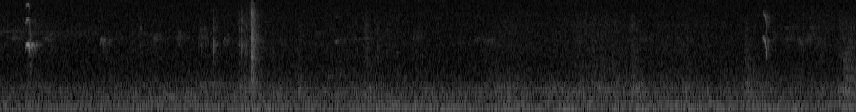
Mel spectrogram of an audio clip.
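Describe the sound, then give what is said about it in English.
Newly hatched baby birds call from a nest in a few faint, thin, high-pitched peeps, scattered sparsely over a steady low hiss with long quiet gaps between them. “Back to the nest. Where the baby birds are calling.”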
